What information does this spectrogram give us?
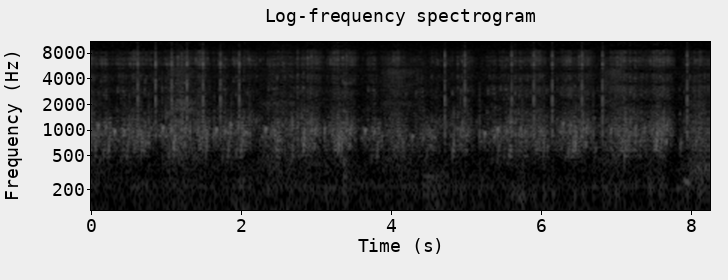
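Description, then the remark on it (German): Continuous splashing and trickling water from a rowing boat moving steadily through it in a video game, with rhythmic paddle-like swishes recurring every second or so, fairly loud, no voices. “Das Reisen hier mit dem Boot ist gar nicht mal so unpraktisch gerade, weil ich verbrauche kein Essen.”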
